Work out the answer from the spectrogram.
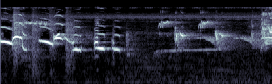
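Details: Oriental magpie-robin singing energetically while seeking a rival, used as a lure to draw out another bird's full repertoire: sharp whistled notes and slurred phrases, then a long steady high whistle with fluttering upper notes, over a faint low rumble.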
